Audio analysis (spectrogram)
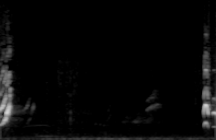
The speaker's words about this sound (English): In Central America, an enormous ringed kingfisher. While nearby, a thick-billed kingbird calls.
